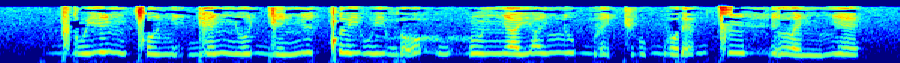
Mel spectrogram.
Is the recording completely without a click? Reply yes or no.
no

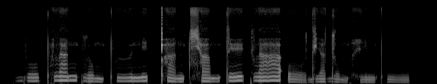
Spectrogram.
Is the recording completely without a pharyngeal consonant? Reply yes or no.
yes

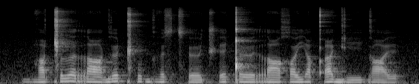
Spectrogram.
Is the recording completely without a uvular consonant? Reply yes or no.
no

